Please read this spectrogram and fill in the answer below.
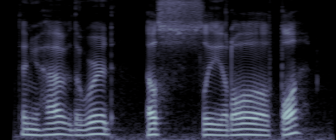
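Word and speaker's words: الصراط: Then you have the word as-sirata. Sad is a heavy letter. You pronounce it sa, not sa. As-sirata. And also the word letter ta, don't say as-sirata. Sirata, the letter ta.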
